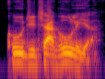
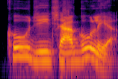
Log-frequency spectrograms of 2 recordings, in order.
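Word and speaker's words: Kujichagulia: Kuji Chagulia. It means self-determination. We're gonna have to find a way. Somebody's gonna have to break that down phonetically. Kuji Jagulia. I said it right. Kuji Chagulia.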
